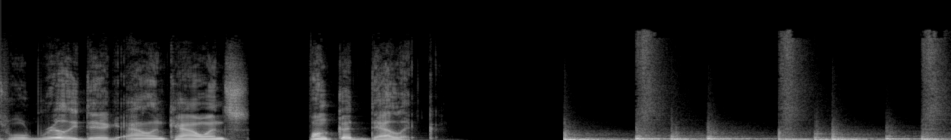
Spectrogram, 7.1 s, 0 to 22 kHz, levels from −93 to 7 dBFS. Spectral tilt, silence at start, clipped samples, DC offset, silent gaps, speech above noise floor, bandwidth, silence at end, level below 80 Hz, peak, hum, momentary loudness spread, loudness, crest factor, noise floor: -7 dB/octave; 0 s; under 0.1%; under 0.1%; 1.88-2.31 s, 3.53-4.22 s; over 70 dB; 17.5 kHz; 0 s; -48 dBFS; -2 dBFS; none; 11 LU; -22 LUFS; 20 dB; under -90 dBFS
